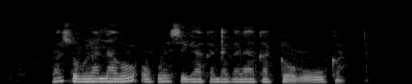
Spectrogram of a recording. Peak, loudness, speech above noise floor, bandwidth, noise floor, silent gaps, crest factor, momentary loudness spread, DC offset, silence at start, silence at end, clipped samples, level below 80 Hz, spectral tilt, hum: -16 dBFS; -33 LUFS; 33 dB; 7.4 kHz; -65 dBFS; none; 18 dB; 11 LU; under 0.1%; 0.5 s; 0.7 s; under 0.1%; -66 dBFS; -7 dB/octave; none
